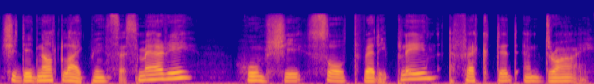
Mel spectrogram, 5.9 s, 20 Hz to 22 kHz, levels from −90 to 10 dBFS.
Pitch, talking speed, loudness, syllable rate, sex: 160 Hz, 140 wpm, -17 LUFS, 3.7 syllables/s, female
